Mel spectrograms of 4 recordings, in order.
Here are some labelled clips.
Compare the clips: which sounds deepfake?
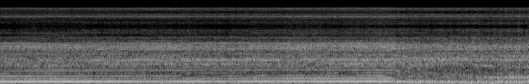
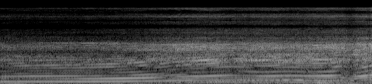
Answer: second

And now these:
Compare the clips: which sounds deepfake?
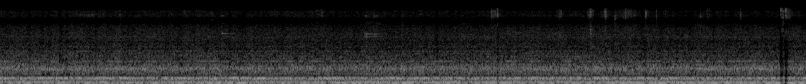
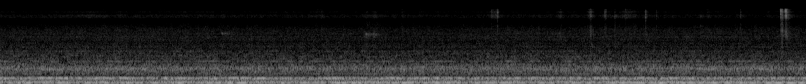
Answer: second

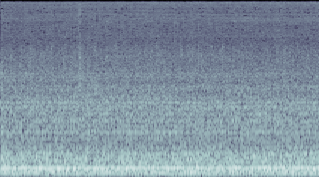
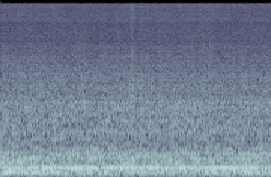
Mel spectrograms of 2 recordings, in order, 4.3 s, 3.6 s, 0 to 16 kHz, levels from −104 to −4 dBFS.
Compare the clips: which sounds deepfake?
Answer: second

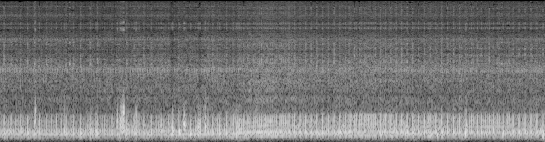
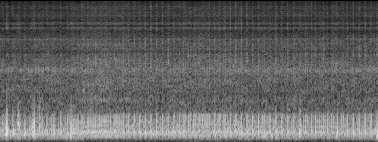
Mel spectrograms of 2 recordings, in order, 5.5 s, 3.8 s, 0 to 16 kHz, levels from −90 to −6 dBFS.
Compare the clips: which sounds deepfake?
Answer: second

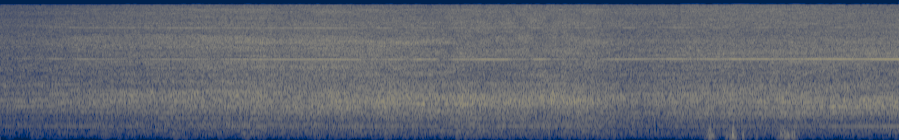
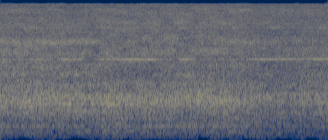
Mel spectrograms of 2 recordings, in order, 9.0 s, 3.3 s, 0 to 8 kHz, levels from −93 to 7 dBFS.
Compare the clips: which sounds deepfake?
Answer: second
